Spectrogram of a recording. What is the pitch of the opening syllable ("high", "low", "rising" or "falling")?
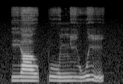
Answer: low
